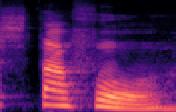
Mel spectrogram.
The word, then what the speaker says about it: Stafo: ini itu judulnya e dibacanya apaya stafo Jadi dibacanya stafo Iya ada ideologi tertentuah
